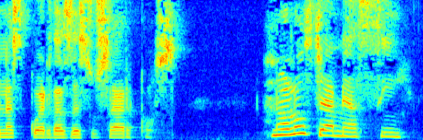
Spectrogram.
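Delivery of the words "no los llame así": higher and slower, outraged; a girl's indignant cry; indignant shriek. A narrator's reading. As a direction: protest sharply, shocked. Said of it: "chilló Hermione indignada".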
